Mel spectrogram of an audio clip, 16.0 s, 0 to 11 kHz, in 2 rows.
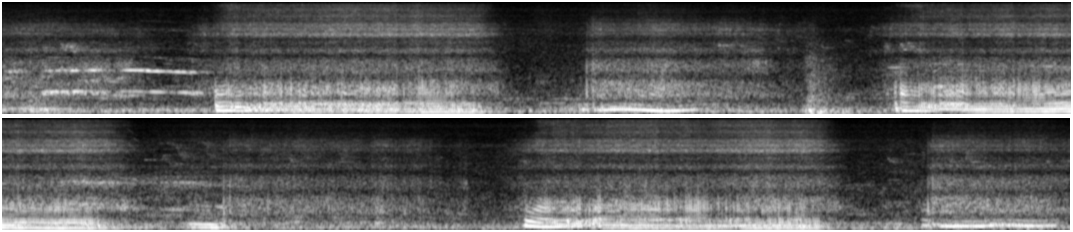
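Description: Loud, continuous, rattling snoring at about 12 breaths a minute, noisy on both breathing in and out.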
